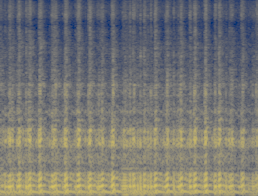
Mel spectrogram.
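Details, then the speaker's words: Boat outboard that was half submerged when the boat sank, run two days later after bad fuel drained and fresh fuel added: brisk, even putter at fast idle, no stumbling; running cleanly. "This is the one that I'm worried about because it was halfway underwater. So let's see what we got here. Hey, that one's working."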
